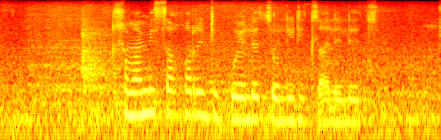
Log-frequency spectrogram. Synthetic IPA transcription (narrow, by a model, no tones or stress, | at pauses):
t͡ɬʰʊmamisaχʊrɪdipʊelet͡sɔlɪdit͡ɬaleleːt͡sɔ̥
